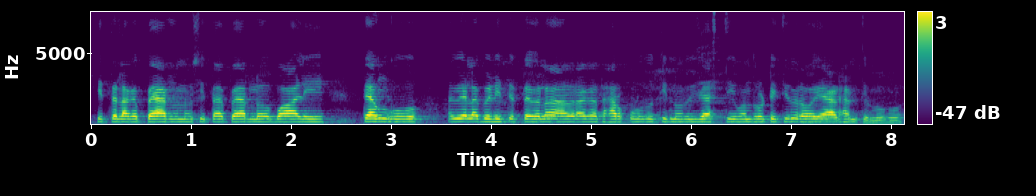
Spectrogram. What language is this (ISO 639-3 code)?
kan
